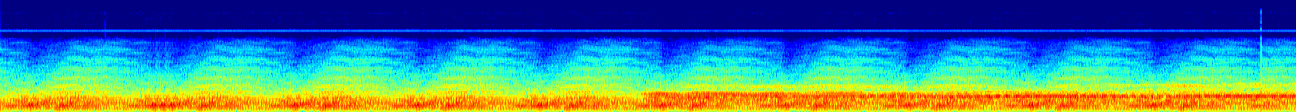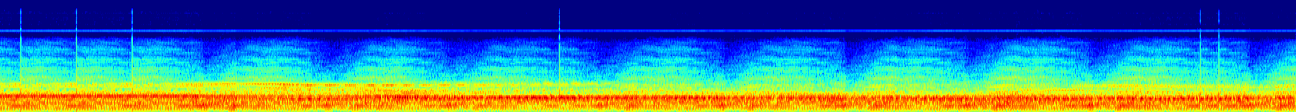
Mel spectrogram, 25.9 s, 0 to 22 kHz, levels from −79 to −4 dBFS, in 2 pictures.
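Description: At 1.56 s a block of about 93 ms plays twice more, and repeated frames recur at 12.61 s (a 557 ms block heard four extra times, adding 2.2 s), 18.56 s (279 ms, once more) and 24.96 s (186 ms, twice more). A run of compressed frames was duplicated, so the decoder replays the same slice, heard as a stutter. On a spectrogram or waveform, identical tiles repeat side by side.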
